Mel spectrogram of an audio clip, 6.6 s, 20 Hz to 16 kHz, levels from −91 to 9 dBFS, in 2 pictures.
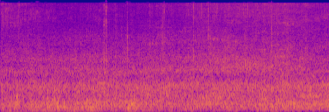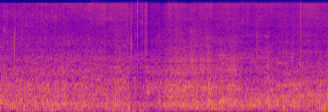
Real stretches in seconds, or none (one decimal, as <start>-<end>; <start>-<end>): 0.0-4.2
